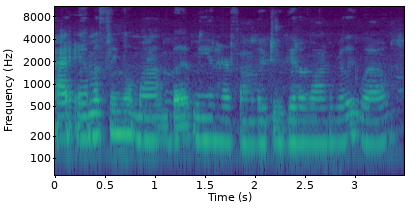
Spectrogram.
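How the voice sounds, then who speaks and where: A woman at a moderate pace, fairly low in pitch, with noticeable background noise. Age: 20s. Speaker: community college student. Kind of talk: video self-introduction. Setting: self-recorded video at home. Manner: hesitant, many ums.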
